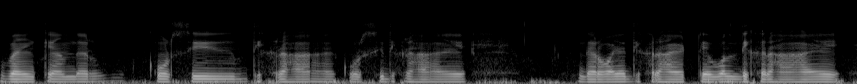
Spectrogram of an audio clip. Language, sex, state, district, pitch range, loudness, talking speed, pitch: Hindi, male, Chhattisgarh, Balrampur, 115-125 Hz, -30 LUFS, 140 wpm, 120 Hz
